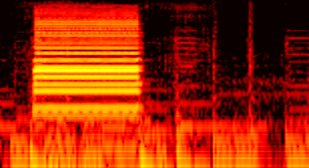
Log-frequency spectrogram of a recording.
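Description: A single steady, bright horn toot lasting just under a second, starting about a quarter-second in, over background music with a low, even beat.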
